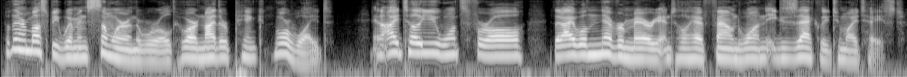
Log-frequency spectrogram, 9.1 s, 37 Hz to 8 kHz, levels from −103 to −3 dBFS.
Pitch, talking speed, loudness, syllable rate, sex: 155 Hz, 240 wpm, -19 LUFS, 6.2 syllables/s, male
